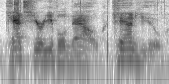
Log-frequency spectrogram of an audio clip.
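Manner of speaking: loud whispered sneer; mocking taunt. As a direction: sneer at the dying man. Hero mocks the dead.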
